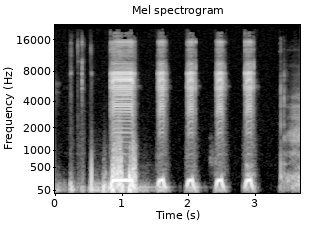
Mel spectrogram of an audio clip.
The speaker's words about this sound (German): Am Morgen früh kann das anfangen mit meiner akustischen und vibrierenden Uhr. Vielleicht hört man das.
